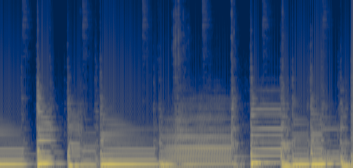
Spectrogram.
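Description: New Standard LaScala hybrid double bass played pizzicato in a jazz line of plucked notes, with one longer note held about two seconds in. The acoustic sound of the bass is mixed with its amplified signal through a Sansamp Para Driver DI.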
